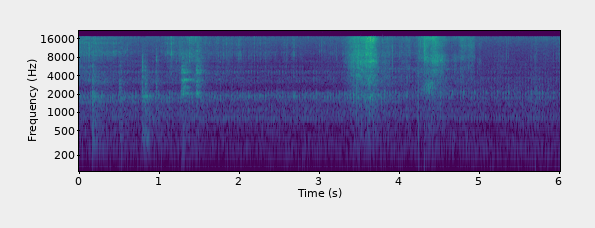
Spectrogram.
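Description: Faint background with a few brief soft rustles, one a little louder about three and a half seconds in, and two small clicks later on.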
